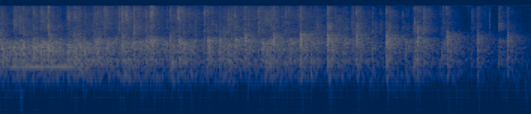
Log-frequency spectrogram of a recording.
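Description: A crowd applauds steadily, a dense wash of many hands clapping that gradually thins out toward the end, with a brief faint tone at the start.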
